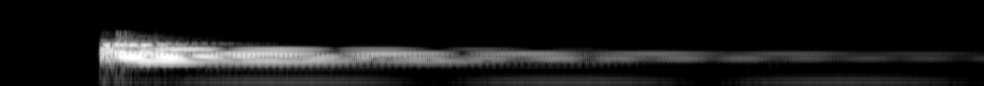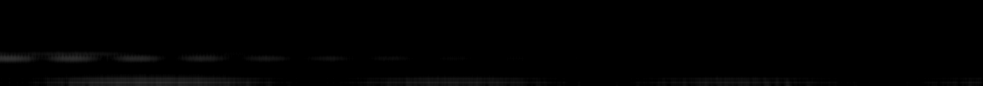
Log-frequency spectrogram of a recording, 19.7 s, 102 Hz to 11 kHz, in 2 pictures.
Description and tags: This version is 90% slower than the original. Edited in Audacity 1.3.5 beta
ding, bing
